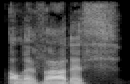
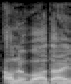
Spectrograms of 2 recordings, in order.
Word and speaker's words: Alevades: Hè, toen de Alevades, ik heb het gevraagd aan een van de supposten. Het is niet Alevadai, maar Alevades uitgesproken in het Grieks.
